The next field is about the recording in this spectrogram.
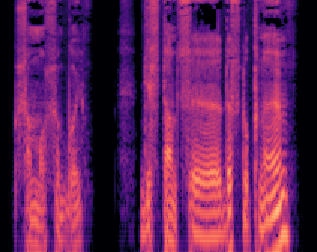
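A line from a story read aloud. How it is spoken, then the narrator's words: Muttering. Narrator (Russian): Шереметьев бормотал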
